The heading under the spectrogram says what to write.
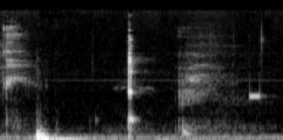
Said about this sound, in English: I had LaCroix once today. I will burp for the rest of my life.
